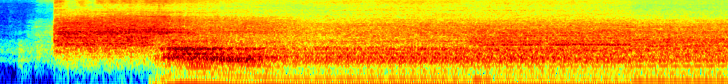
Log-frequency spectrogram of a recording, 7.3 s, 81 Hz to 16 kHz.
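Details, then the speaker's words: Infiniti G37 with newly fitted Invidia Q300 exhaust and Berk resonated test pipes, lowered: engine cold after sitting, catches cleanly, flares then settles to a smooth, even high idle with a quiet, clean note. Normal cold start. "all right so there it is guys a little startup video i didn't want to rev it too much just because the engine is cold"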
